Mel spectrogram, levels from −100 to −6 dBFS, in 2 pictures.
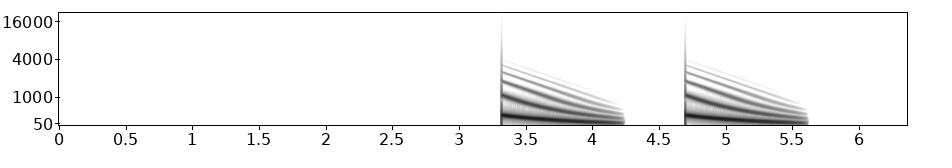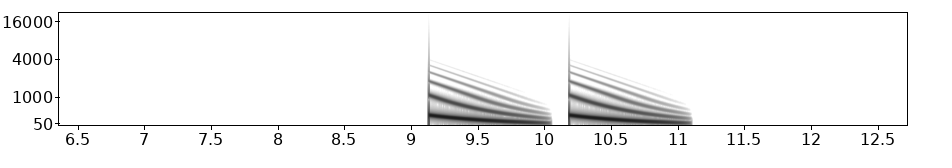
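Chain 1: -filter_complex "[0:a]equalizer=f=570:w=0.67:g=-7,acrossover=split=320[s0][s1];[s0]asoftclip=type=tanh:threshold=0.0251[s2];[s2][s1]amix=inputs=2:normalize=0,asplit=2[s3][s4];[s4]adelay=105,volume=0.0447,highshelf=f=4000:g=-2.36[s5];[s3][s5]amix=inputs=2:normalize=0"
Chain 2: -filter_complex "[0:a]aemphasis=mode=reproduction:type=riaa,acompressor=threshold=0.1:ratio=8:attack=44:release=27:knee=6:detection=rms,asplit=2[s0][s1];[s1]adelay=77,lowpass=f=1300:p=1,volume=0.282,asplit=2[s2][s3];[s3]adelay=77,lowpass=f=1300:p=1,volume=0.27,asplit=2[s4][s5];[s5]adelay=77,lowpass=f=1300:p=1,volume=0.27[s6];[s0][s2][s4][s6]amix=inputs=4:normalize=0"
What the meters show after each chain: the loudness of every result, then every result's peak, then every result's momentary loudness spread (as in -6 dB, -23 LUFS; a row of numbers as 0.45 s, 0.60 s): -30.5 LUFS, -20.5 LUFS; -22.0 dBFS, -8.5 dBFS; 13 LU, 7 LU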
